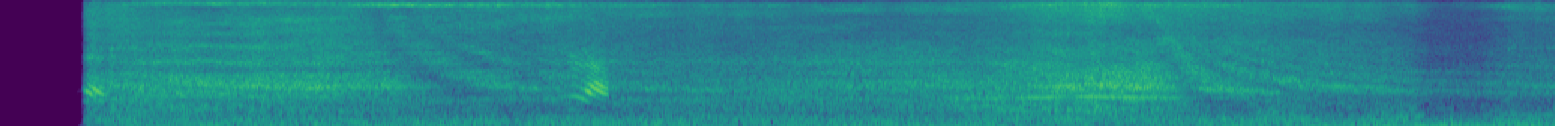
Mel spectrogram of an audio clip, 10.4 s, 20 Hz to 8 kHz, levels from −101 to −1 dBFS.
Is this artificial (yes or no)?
yes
